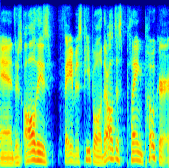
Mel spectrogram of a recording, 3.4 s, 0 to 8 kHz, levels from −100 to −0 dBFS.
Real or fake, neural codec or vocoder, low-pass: real; none; 7.2 kHz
